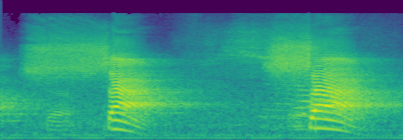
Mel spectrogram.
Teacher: Kalau sya, dia tidak terlalu menempel. Yang harus ada ruang, tapi sempit ruangannya. Ketika dia keluar. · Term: huruf tengah lidah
